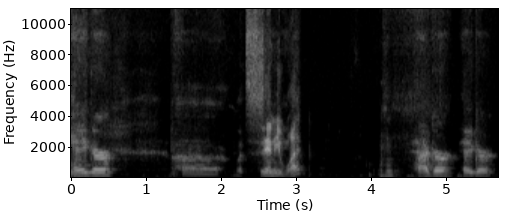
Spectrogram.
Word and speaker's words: Hagar: uh let's see what hagger Hager how do you say his name it's Hagar it's Hagar you know it's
